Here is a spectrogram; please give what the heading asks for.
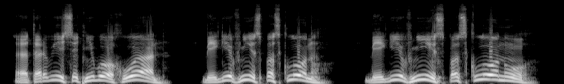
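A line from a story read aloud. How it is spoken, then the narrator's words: Yelled. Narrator (Russian): Люк заорал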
